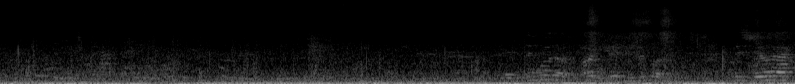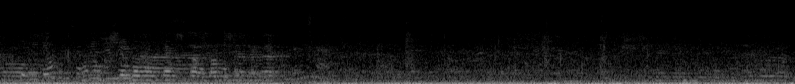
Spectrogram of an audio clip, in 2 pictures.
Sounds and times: walking around narrow streets 0.0 - 15.9

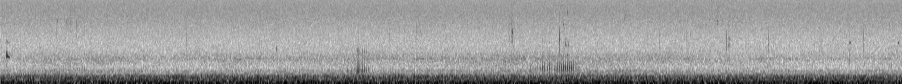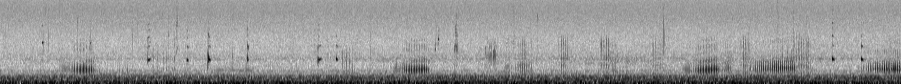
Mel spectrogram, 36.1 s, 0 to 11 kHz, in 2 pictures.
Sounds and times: common frogs 6.9 - 7.6
common frogs 10.2 - 11.9
common toads 10.3 - 11.7
common frogs 18.7 - 23.3
common toads 18.8 - 20.2
common frogs 24.2 - 36.0
common toads 25.7 - 36.0

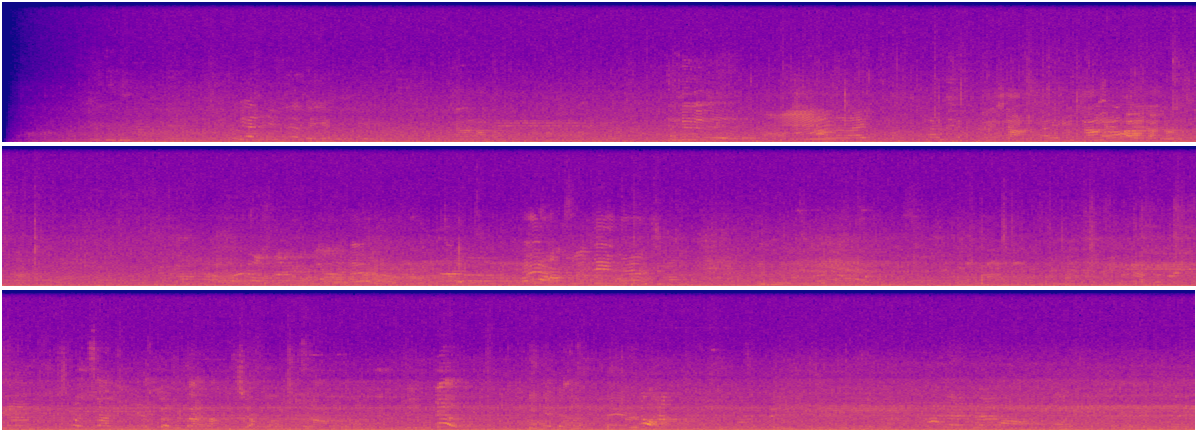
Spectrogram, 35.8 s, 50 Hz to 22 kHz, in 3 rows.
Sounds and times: traffic sound 0.3 - 35.8
group of school children 0.9 - 35.8

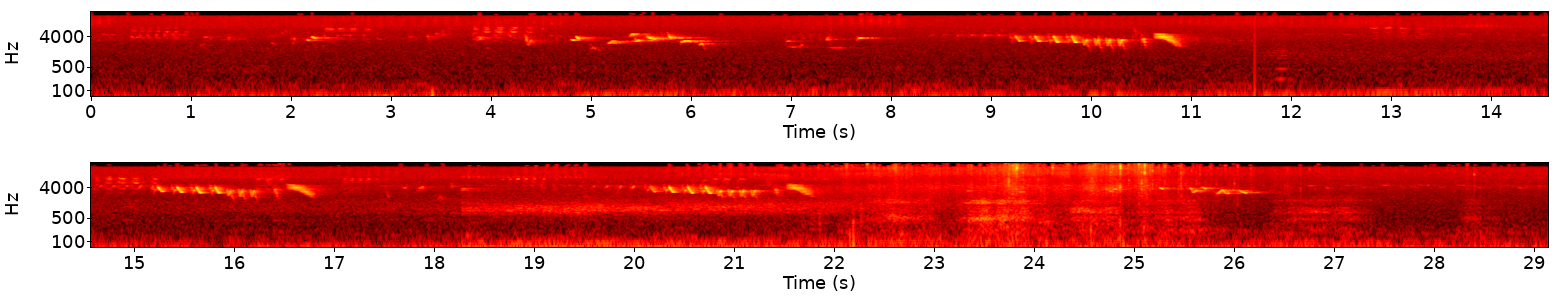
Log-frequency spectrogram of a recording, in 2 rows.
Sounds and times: crickets 0.0 - 29.1
traffic in the distance 11.6 - 29.1
birds 12.7 - 29.1
plane crossing the sky 18.3 - 25.8
dog breathing and passing 18.3 - 29.1

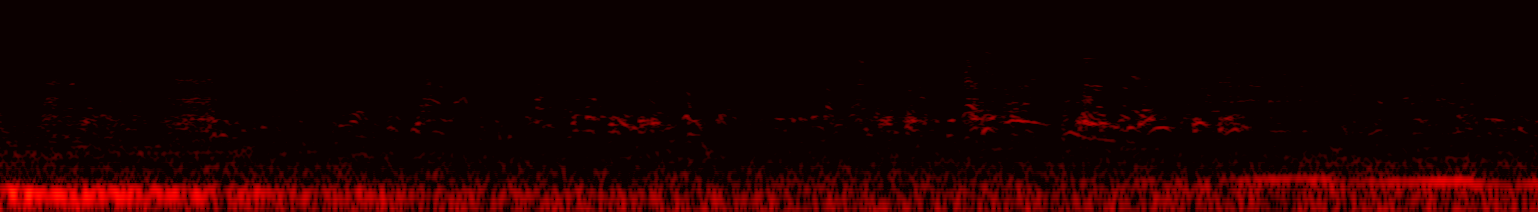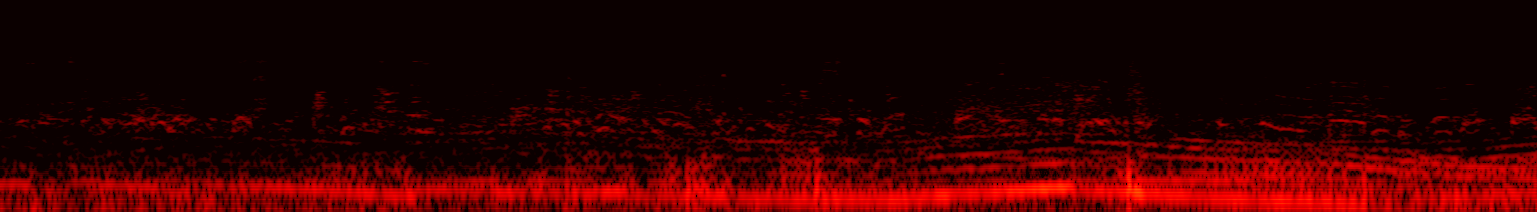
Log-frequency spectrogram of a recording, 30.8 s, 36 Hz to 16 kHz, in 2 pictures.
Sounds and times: road racing 12.0 - 30.7

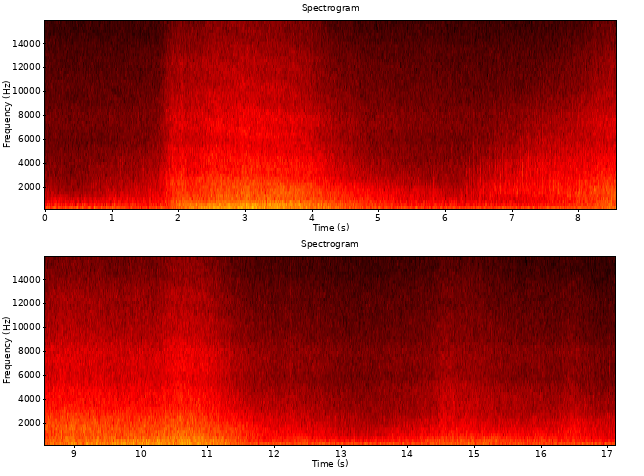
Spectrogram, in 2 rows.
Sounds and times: waves 0.0 - 17.1

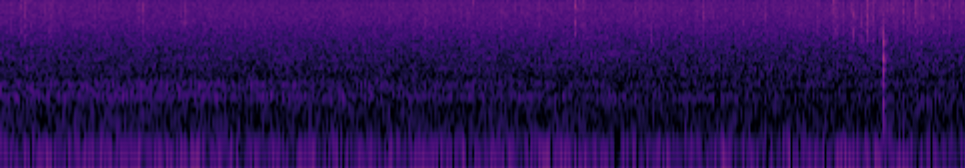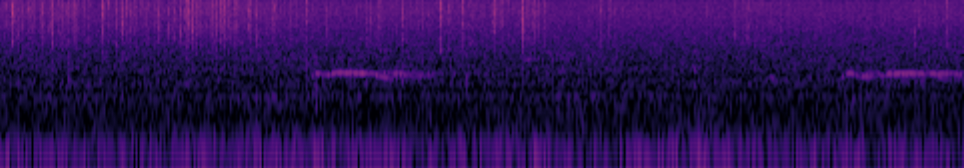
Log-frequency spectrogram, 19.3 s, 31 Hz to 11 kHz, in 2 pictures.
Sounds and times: owl love calls 12.7 - 14.2
owl love calls 18.0 - 19.2

